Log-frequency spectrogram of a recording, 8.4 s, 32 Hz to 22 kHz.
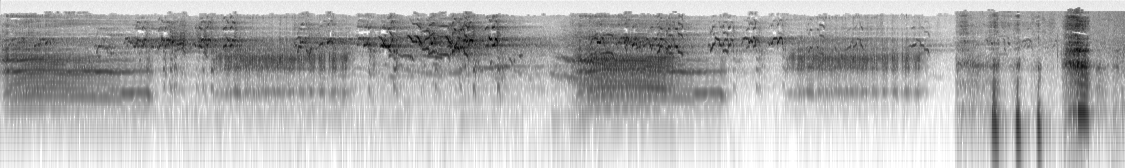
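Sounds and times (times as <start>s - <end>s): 
sheep bleating: 0.0s - 2.7s, 4.2s - 7.0s
higher chirping calls: 0.1s - 7.9s.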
